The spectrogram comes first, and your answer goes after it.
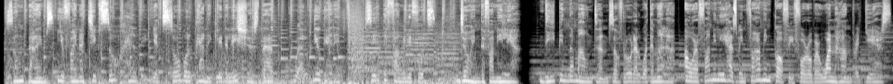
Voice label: Accented English

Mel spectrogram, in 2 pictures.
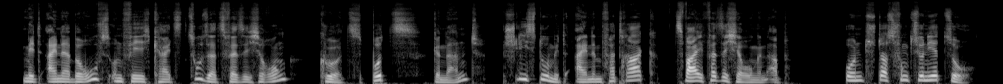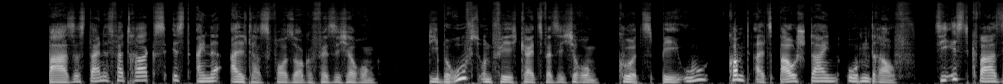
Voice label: ELearning

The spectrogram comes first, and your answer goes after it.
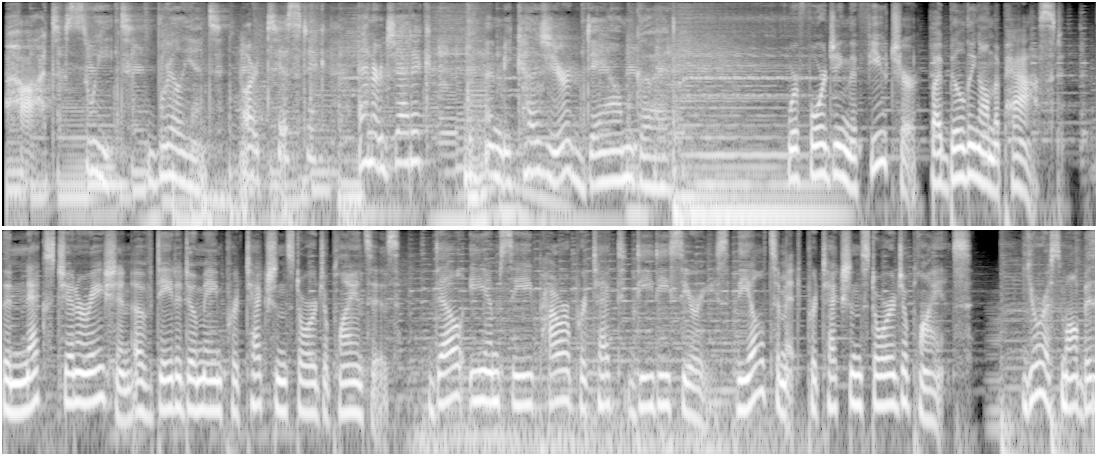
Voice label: Narration

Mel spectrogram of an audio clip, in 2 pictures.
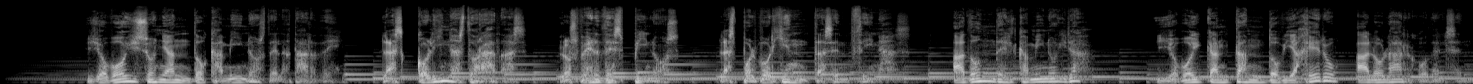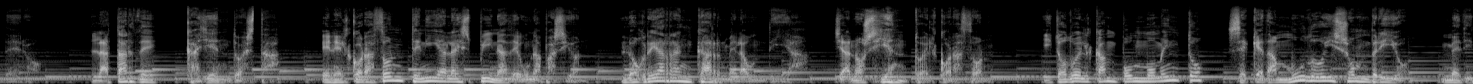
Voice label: SPANISH RHYMING

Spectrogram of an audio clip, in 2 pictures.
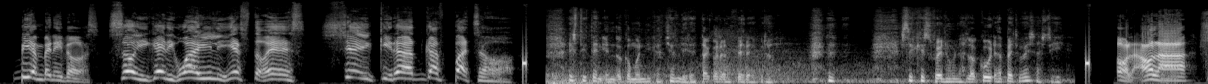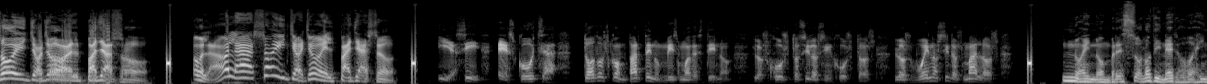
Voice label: Dubbing, Interpretation, Videogames

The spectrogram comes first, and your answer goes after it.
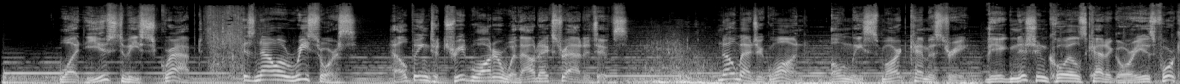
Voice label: Corporate Voiceover

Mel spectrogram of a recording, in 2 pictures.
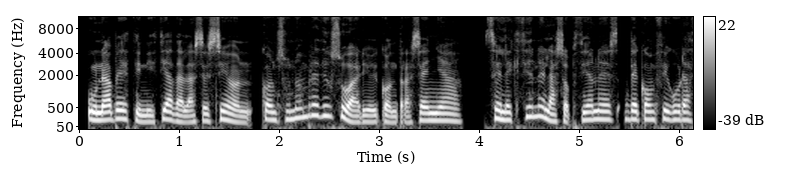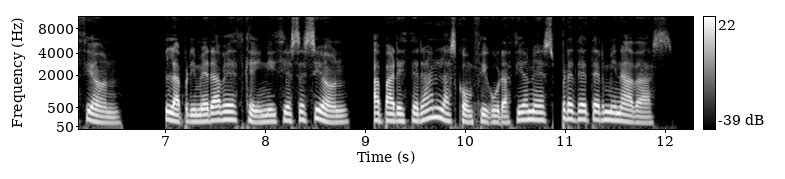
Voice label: ES Elearning

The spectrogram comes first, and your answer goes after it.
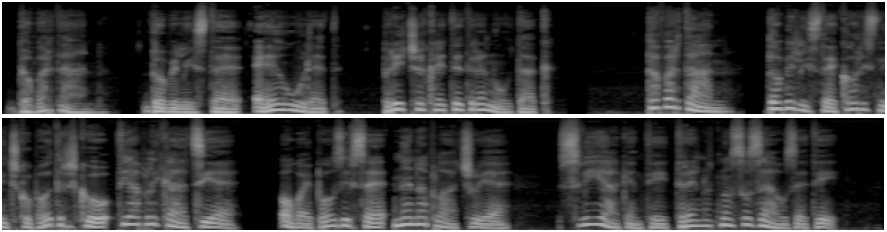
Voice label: IVR SAMPLE; Croatian

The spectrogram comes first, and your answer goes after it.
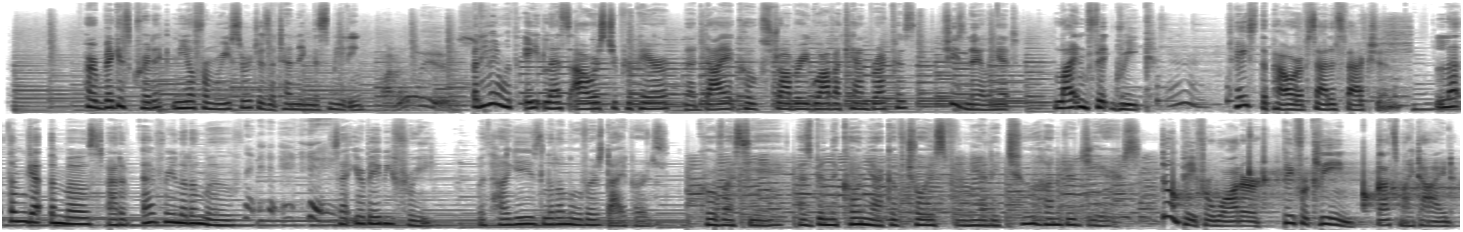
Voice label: Commercial

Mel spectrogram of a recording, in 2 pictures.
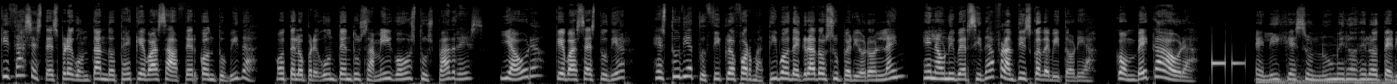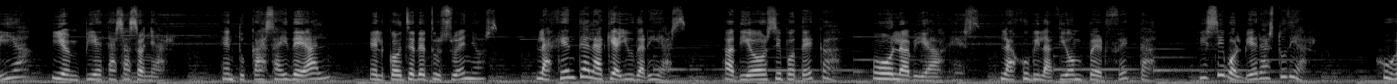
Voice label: SPANISH

